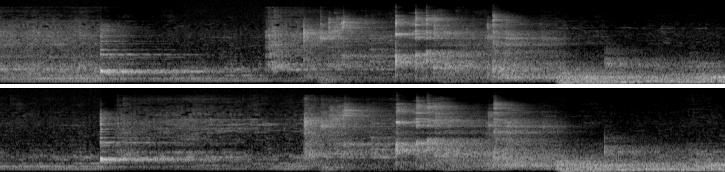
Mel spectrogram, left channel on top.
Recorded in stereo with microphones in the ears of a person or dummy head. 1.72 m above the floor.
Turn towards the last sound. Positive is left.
turn(degrees=-25)  # may be behind; listen again after turning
